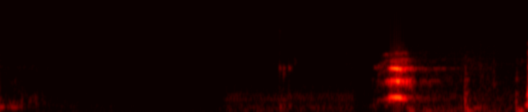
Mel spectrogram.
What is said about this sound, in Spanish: Algo que me llama la atención ahorita que está Bob ladrando mi perrito.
